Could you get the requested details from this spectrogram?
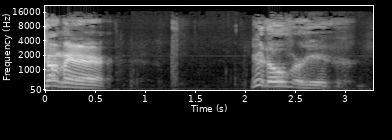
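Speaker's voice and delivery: loud, drawn-out yell. Acting out a reversal in a joke: Scorpion voice. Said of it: "Like Scorpion".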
